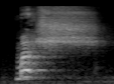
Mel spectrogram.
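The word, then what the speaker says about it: mars: a r s here you guys how it's pronounced mush mush mush mush and then last but not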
